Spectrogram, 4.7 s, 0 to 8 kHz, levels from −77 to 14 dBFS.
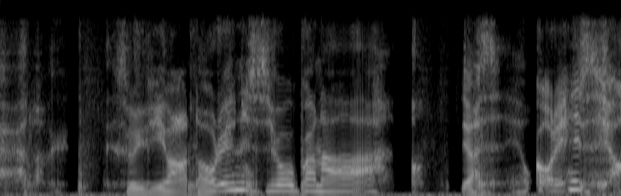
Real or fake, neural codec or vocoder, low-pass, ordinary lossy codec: fake; autoencoder, 22.05 kHz, a latent of 192 numbers a frame, VITS, trained on many speakers; 7.2 kHz; none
